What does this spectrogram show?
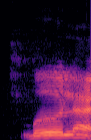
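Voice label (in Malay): "belat", Malay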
